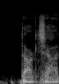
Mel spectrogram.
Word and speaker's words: Darkchild: say it for you it goes like this darkshop 99.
